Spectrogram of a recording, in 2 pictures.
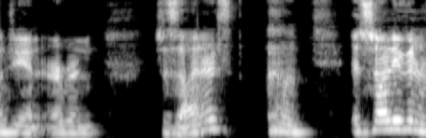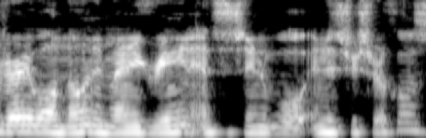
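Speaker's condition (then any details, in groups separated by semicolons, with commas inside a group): Spastic cerebral palsy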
